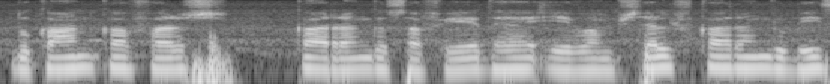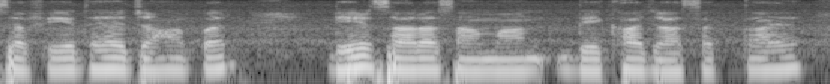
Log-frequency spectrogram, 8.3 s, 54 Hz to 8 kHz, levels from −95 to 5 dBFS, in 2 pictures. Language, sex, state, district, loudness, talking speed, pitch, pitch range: Hindi, male, Uttar Pradesh, Lalitpur, -16 LUFS, 165 wpm, 130 Hz, 125-135 Hz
